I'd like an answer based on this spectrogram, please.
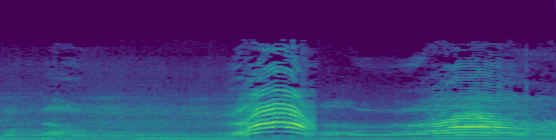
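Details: Village cats in a fight: a low sustained moaning growl dips, then bursts into a sharp, loud rising-and-falling yowl, followed by a second wavering swell of yowling.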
